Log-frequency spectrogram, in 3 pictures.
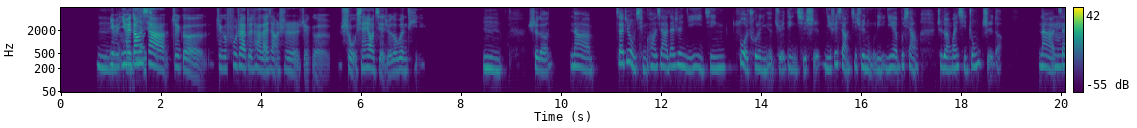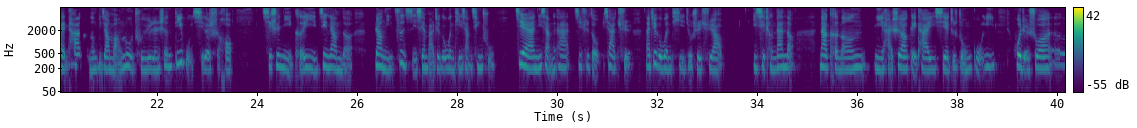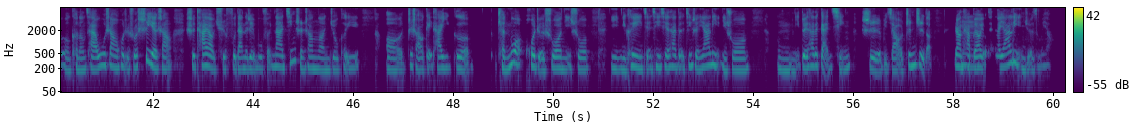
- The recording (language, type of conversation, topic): Chinese, advice, 考虑是否该提出分手或继续努力
- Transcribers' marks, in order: none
